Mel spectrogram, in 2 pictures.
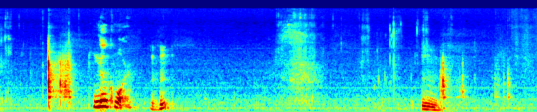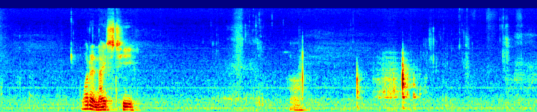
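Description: A man slurps tea loudly.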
